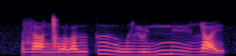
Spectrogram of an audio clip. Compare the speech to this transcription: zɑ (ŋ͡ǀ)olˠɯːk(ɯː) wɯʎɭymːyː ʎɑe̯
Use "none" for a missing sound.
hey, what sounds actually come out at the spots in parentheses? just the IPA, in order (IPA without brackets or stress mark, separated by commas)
ŋ͡ǀ, ɯː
